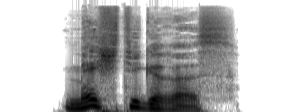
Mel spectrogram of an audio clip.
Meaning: strong/mixed nominative/accusative neuter singular comparative degree of mächtig
- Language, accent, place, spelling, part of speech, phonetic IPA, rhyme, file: German, Germany, Berlin, mächtigeres, adjective, [ˈmɛçtɪɡəʁəs], -ɛçtɪɡəʁəs, De-mächtigeres.ogg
